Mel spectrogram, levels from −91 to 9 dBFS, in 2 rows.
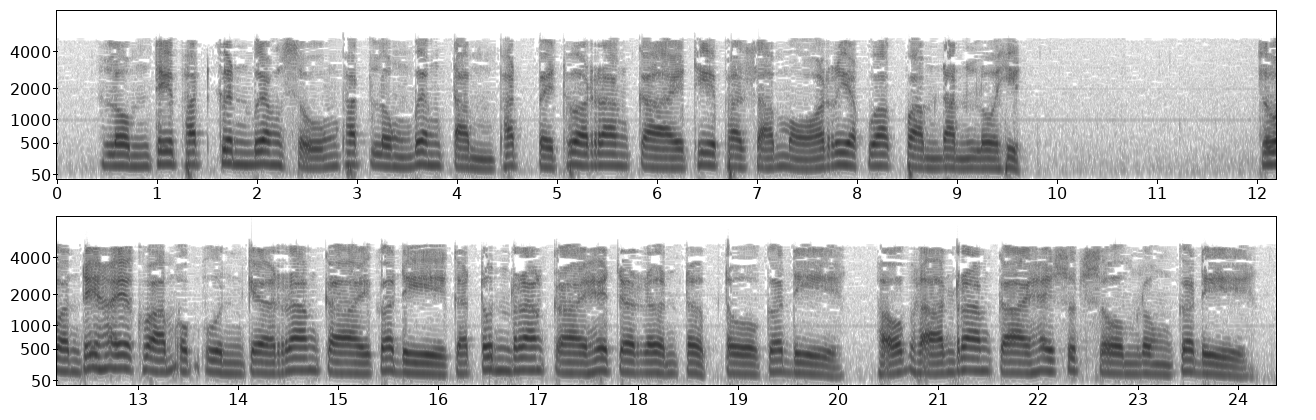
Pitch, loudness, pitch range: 150 Hz, -18 LUFS, 135-170 Hz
